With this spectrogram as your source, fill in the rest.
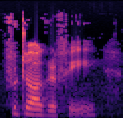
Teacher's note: The stress is on the second syllable, photography.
